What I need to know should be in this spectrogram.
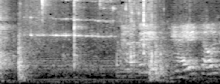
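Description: Water streams from a dispenser into a glass jug.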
